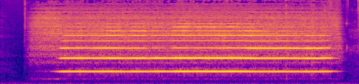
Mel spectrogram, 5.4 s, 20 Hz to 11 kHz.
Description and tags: Clarinet - C5 - bad-richness-pato
Part of the Good-sounds dataset of monophonic instrumental sounds.
instrument::clarinet
note::C
octave::5
midi note::60
good-sounds-id::2184
Intentionally played as an example of bad-richness-pato
C5, clarinet, good-sounds, multisample, neumann-U87, single-note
